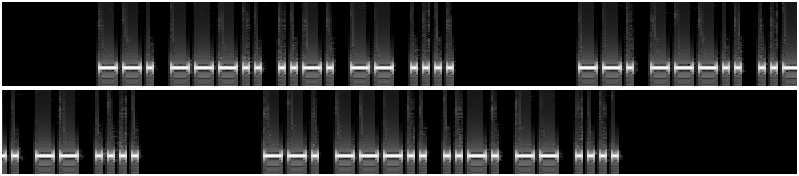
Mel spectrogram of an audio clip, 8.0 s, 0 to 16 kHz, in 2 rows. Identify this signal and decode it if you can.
Morse code, heard as a keyed tone, about 40 wpm, 700 Hz. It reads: G8FMH G8FMH G8FMH
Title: DXCC-100 Call Signs - 5 Characters - Repeated 3x - 40wpm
